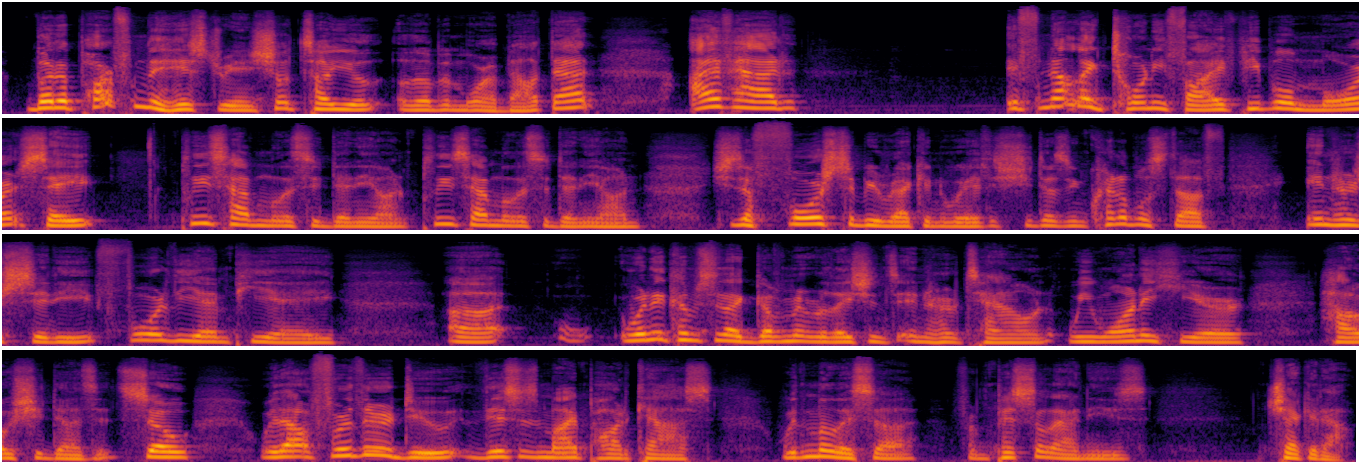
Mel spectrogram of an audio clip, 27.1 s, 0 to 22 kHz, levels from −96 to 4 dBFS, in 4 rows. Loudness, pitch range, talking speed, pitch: -23 LUFS, 155-200 Hz, 185 wpm, 175 Hz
